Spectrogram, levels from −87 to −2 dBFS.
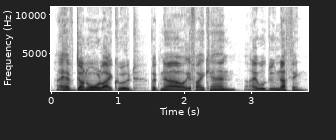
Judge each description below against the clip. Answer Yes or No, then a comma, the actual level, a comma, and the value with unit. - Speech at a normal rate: No, fast, 235 wpm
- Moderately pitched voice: Yes, medium, 145 Hz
